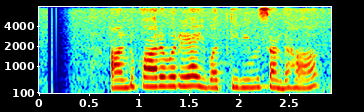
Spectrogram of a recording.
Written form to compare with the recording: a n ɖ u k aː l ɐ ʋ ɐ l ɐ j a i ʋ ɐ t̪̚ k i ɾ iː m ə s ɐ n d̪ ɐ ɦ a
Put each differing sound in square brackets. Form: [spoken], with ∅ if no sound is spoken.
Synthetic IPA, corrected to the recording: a [ɳ] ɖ u k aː [ɾ] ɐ ʋ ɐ [ɾ] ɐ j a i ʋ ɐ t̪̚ k i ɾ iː m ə s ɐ n d̪ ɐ ɦ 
